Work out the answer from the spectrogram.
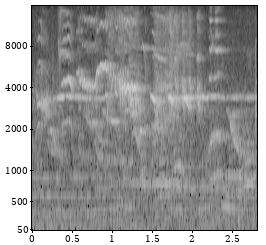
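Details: Lure recording of an orange-headed thrush in full 'teler' song, meant to make other thrushes join in. A short burst of dense, high, rising and falling whistles and chattering notes over a constant faint hum.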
